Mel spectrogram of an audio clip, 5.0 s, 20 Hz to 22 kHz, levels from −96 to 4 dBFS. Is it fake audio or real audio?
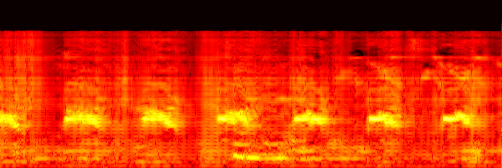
fake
